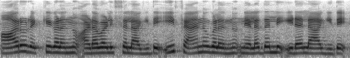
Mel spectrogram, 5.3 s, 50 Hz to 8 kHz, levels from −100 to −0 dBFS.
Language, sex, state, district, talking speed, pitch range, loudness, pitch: Kannada, female, Karnataka, Bangalore, 90 wpm, 225-260 Hz, -14 LUFS, 240 Hz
